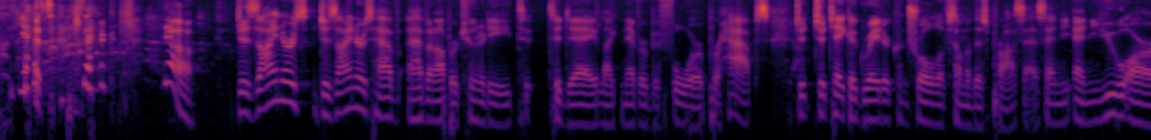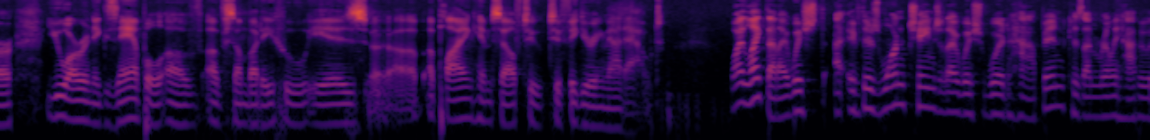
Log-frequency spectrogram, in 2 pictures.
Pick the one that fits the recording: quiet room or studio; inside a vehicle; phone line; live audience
live audience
